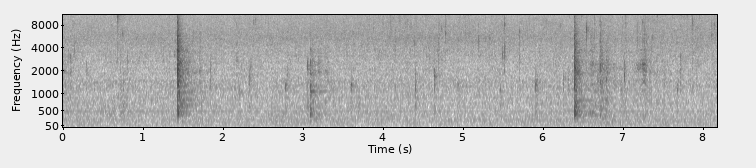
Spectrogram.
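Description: Biscuit dough frying in shallow oil: a steady sizzle with fine crackles. A slotted spatula knocks against the pan three times, about a second and a half in, about three seconds in and, loudest, about six and a half seconds in.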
